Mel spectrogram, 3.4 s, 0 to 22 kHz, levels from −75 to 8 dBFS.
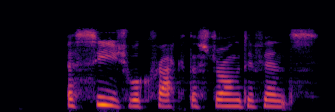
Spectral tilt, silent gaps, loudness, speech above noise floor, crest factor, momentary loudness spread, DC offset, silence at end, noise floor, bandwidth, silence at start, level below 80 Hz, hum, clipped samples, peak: -2.5 dB/octave; none; -27 LUFS; 53 dB; 18 dB; 11 LU; under 0.1%; 0.2 s; -80 dBFS; 8 kHz; 0.65 s; -78 dBFS; none; under 0.1%; -8 dBFS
